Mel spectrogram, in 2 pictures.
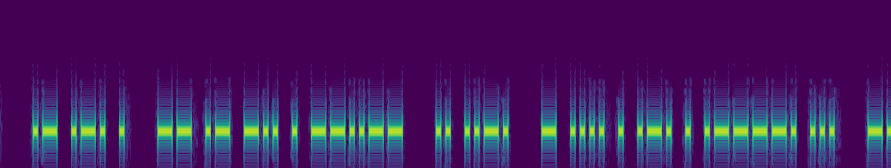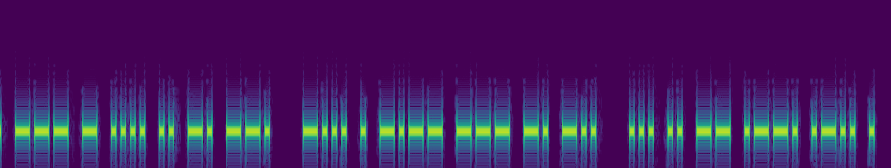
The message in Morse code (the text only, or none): ARE MADE, IF THERE'S NOTHING BEYOND SIMPLE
